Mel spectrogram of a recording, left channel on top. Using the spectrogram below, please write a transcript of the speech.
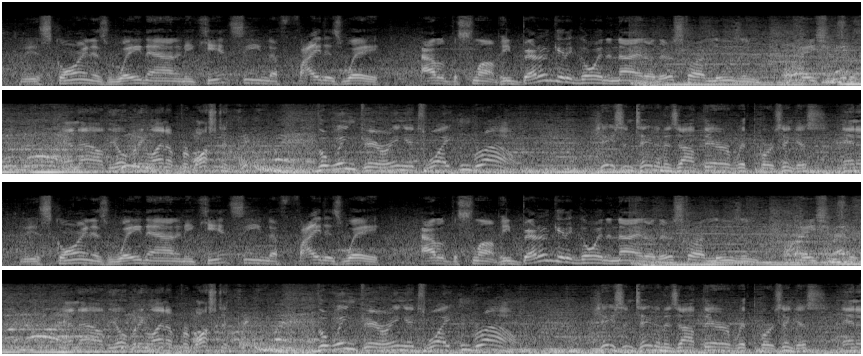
The scoring is way down, and he can't seem to fight his way out of the slump. He better get it going tonight, or they'll start losing patience with him. And now the opening lineup for Boston. The wing pairing, it's White and Brown. Jason Tatum is out there with Porzingis, and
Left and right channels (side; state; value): both; normal; correlation 0.61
